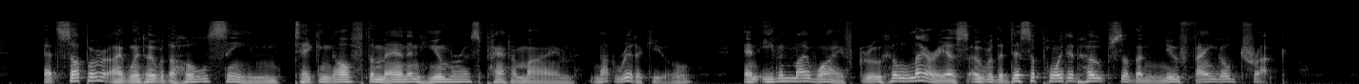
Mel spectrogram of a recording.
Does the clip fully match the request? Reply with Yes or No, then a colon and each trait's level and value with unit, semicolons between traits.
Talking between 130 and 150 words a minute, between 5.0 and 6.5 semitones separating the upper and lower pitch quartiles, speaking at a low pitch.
Yes: average, 140 wpm; average, 5.3 semitones; low, 115 Hz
